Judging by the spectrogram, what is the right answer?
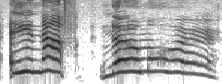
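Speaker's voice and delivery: high loud fairy yell. Acted. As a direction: yell it in frustration. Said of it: "The fairies yelled".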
